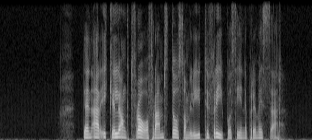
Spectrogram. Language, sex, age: Norwegian, female, 49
